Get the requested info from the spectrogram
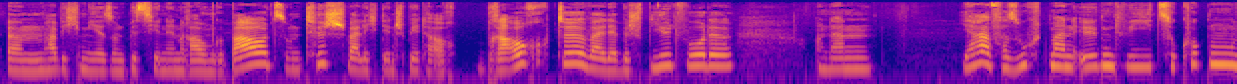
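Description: A woman's voice: mid-range voice, no echo. A young adult woman giving casual, informal and anecdotal answers as an interview guest. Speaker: interview guest, acting student.

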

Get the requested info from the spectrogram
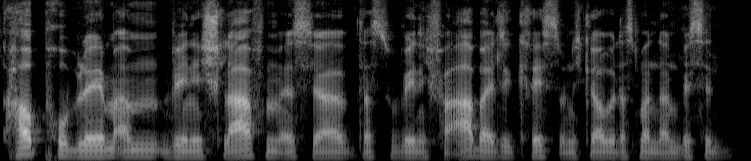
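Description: Run-down man, low dry voice. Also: level tone, moderate pace, dry recording. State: a bit run-down. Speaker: podcast co-host. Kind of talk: casual gaming chat.

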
